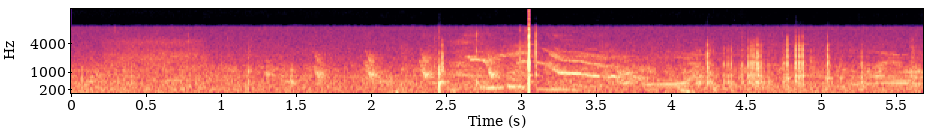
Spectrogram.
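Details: Male apricot Toy Poodle puppy aged 49 days, at a breeder in Chiba, Japan, gives a short series of high whining whimpers that slide downward, with a sharp click and human voices alongside.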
